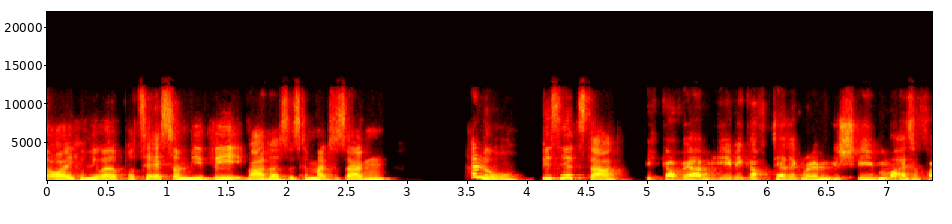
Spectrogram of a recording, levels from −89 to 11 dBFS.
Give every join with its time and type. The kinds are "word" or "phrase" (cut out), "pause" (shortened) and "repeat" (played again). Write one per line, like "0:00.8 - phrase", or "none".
0:01.7 - phrase
0:02.1 - word
0:04.1 - pause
